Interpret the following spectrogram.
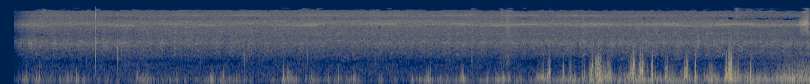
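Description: A steady high-pitched chorus of frogs and insects calling around a rain-filled pond. Irregular low rumbles and knocks of wind and handling on the phone's microphone run under it and grow louder in the second half.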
